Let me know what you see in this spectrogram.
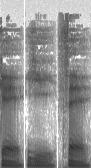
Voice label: "keyithe", concat syllables; Affixing experiment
